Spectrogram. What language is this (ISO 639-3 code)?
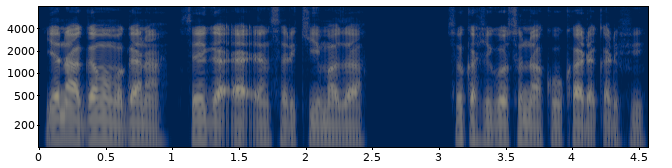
hau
